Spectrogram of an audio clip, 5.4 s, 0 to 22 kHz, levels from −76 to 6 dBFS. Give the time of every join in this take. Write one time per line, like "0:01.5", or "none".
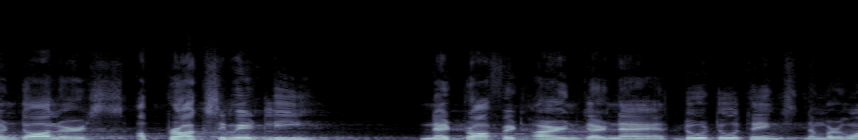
0:04.1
